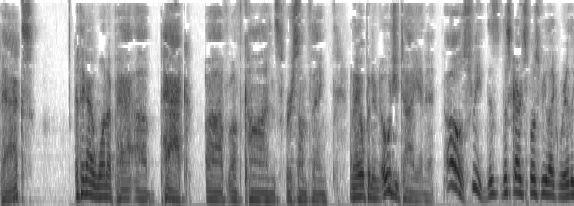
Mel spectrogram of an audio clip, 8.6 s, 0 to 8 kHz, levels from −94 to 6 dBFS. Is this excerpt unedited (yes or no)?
no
